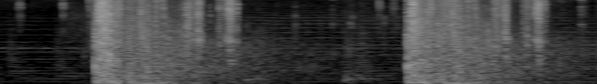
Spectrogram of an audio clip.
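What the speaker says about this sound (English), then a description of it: "It's a fun shotgun, but definitely the weakest one." A shotgun firing in the video game Delta Force: two loud, booming blasts about a second and a half apart, each followed by a short rumbling tail and a faint mechanical clack, close and isolated.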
